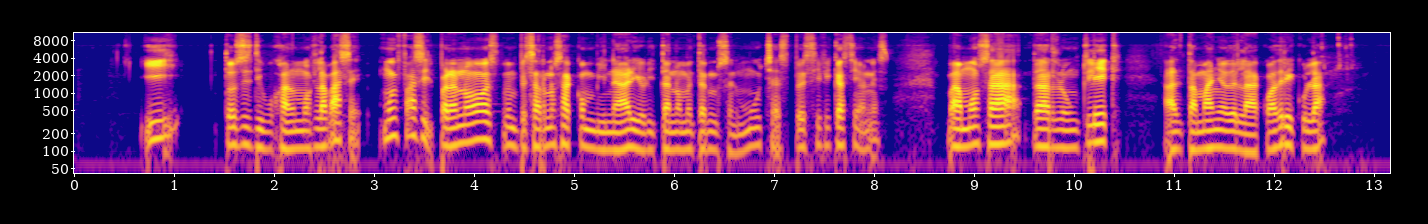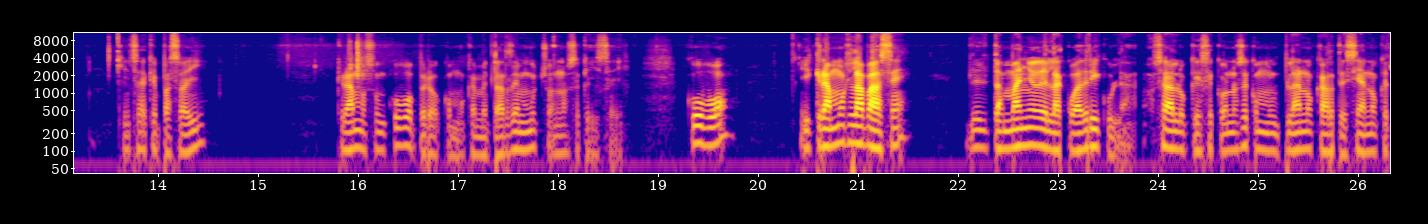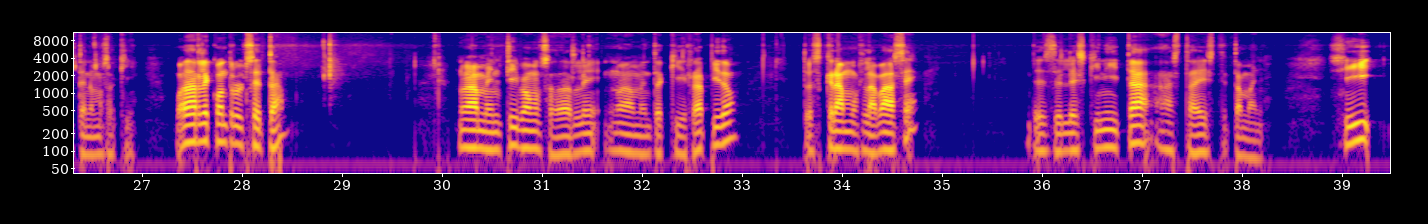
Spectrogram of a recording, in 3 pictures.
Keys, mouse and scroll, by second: 11.6 click, 12.6 ctrl+z, 13.3 click, 15.0 click, 15.8 Delete, 18.9 click, 24.8 click, 26.5 ctrl+z, 27.4 click, 28.7 Delete, 32.4 click, 37.4 click.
